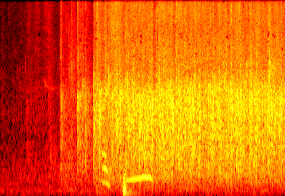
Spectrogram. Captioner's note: applause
